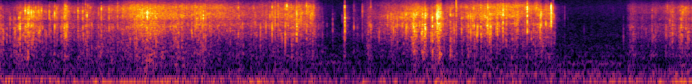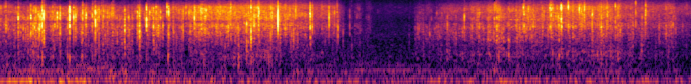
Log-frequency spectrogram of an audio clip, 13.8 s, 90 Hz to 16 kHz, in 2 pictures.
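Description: Fingertips rub and press the crinkly clear plastic wrapper on a stack of felt sheets, making a steady bright crinkling and rustling with a low hum underneath. The crinkling pauses briefly near 3.3 s, 5.6 to 6.3 s and 10.5 to 11 s.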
